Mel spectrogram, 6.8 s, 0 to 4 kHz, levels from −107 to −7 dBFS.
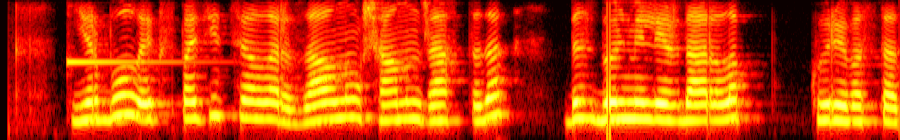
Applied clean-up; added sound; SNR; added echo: none; Glockenspiel; 19 dB; none.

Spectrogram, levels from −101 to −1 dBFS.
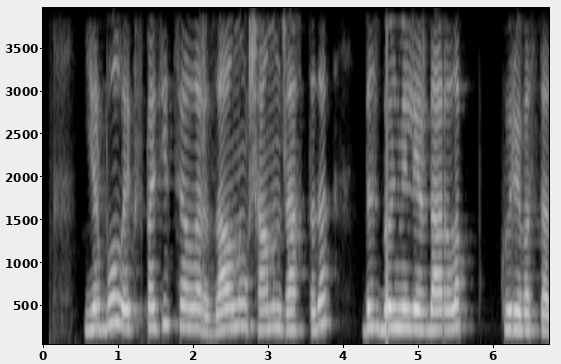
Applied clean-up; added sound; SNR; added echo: none; none; none; none.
